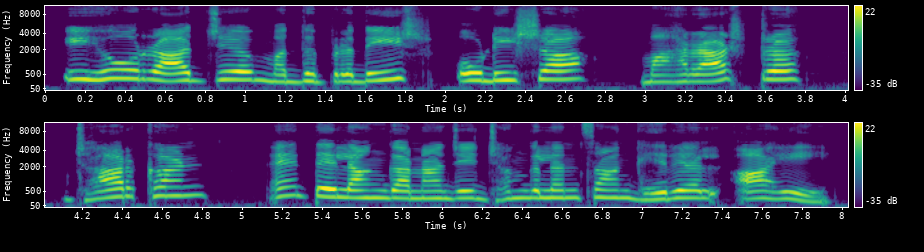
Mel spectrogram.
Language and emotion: Sindhi, neutral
